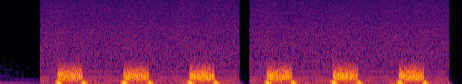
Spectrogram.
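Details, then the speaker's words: Systolic ejection murmur, educational audio example: loudness rises in early ventricular systole to peak at mid-systole, then falls as blood flow velocity and pressure gradient decrease, giving a crescendo-decrescendo shape with a decrescendo second half. "затем скорость потока крови снижается Что приводит к уменьшению градиента давления в результате вторая часть шума имеет убывающий характер"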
